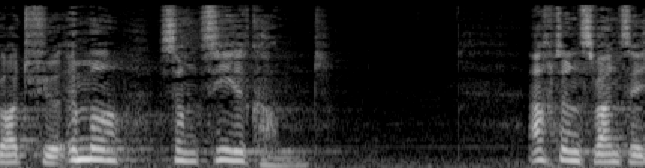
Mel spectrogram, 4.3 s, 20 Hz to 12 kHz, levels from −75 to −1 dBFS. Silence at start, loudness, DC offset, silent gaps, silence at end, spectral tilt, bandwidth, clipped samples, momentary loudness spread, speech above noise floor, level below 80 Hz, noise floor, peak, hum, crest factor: 0 s; -22 LUFS; under 0.1%; none; 0 s; -4.5 dB/octave; 11 kHz; under 0.1%; 16 LU; 31 dB; -50 dBFS; -54 dBFS; -8 dBFS; none; 16 dB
